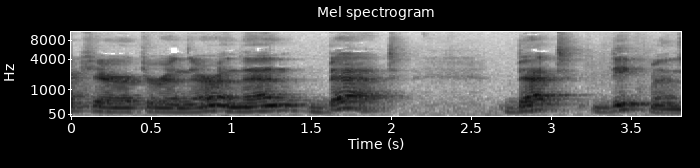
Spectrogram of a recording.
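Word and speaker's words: Bette: And Jack Garrison is the main American guy character in there, and then Bet Diekman. So it's not Betty. Yeah, you know, in Israel it's Bet.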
